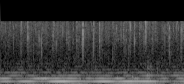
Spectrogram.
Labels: {"label": "biophony, midshipman", "recorder": "SoundTrap 500"}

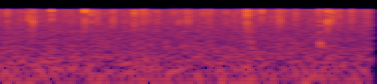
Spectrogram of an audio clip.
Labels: {"label": "ambient", "recorder": "HydroMoth"}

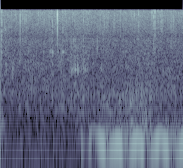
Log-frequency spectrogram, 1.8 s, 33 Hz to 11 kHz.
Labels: {"label": "biophony", "recorder": "SoundTrap 300"}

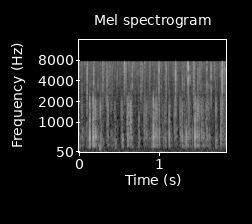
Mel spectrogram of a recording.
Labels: {"label": "biophony, sea urchins (Echinidae)", "recorder": "SoundTrap 600 or HydroMoth"}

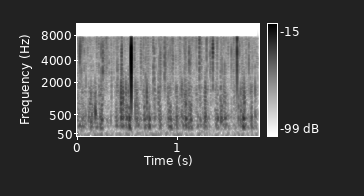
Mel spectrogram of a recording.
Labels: {"label": "biophony, sea urchins (Echinidae)", "recorder": "SoundTrap 600 or HydroMoth"}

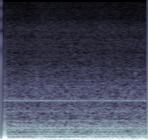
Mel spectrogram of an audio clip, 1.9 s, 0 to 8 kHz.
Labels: {"label": "anthrophony, boat engine", "recorder": "SoundTrap 300"}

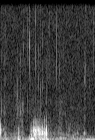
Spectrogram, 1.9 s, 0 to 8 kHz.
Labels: {"label": "biophony, low growl", "recorder": "SoundTrap 300"}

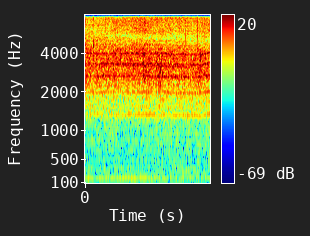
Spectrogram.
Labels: {"label": "anthrophony, boat engine", "recorder": "SoundTrap 500"}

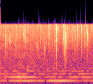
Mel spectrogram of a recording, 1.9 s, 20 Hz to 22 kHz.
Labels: {"label": "biophony, midshipman", "recorder": "SoundTrap 500"}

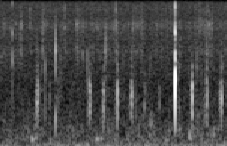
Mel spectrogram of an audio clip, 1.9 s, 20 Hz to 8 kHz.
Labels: {"label": "biophony, grazing", "recorder": "SoundTrap 600 or HydroMoth"}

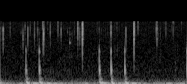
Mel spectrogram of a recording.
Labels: {"label": "biophony, knock", "recorder": "SoundTrap 300"}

